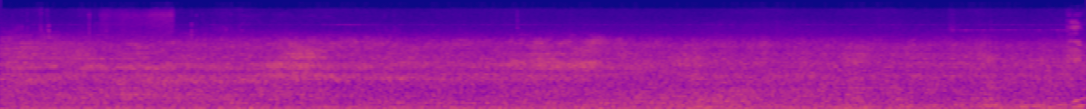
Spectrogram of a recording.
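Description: A jet airliner departs from Charlotte Douglas International Airport with a loud, steady engine roar that fills the whole stretch, heard from nearby with no talking.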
